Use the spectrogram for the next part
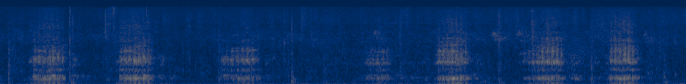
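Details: Lion giving a run of grunting roars, seven deep, hoarse pulses spaced roughly a second apart with uneven rhythm, low rumbling bass beneath each grunt.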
